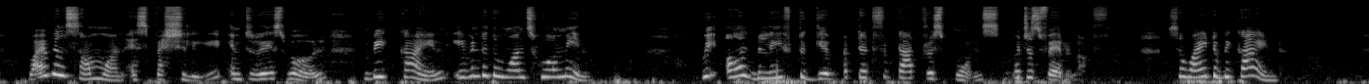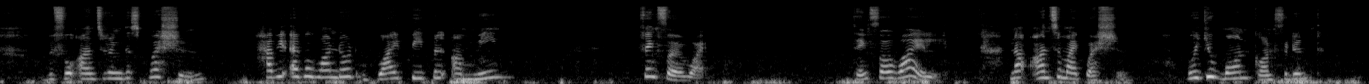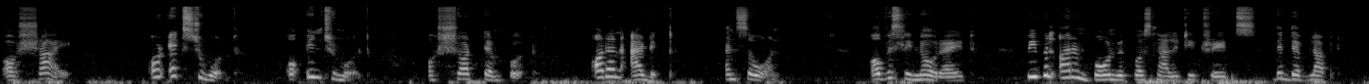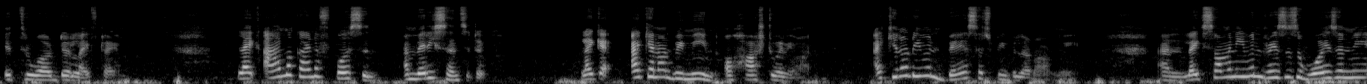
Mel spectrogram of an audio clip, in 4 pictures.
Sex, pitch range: female, 220-345 Hz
